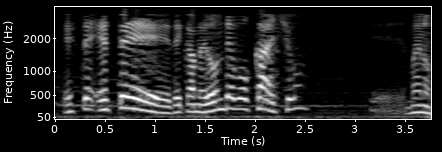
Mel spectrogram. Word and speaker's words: Boccaccio: Giovanni Boccaccio. Boccaccio se escribe B-O-C-C-A-C-C-I-O. Lleva 4 C, lleva su nombre. Boccaccio.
